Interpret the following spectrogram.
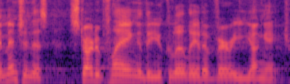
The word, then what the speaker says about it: ukulele: living masters of that island's traditional instrument, the ukulele. Peter's first question to Taimane. How the hell do you pronounce ukulele?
